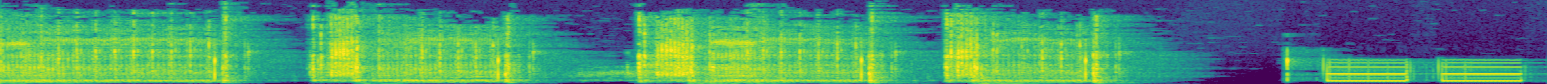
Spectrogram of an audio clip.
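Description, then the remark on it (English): A telephone being dialed by a man: four bursts of rapid mechanical clicking and whirring with short pauses between, then a brief quiet and two short electronic tones. Fairly loud, with no voices. “He was very worried indeed when he picked up the phone and dialed nervously.”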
